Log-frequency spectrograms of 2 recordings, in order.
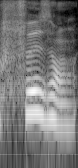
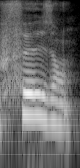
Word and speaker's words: faisons: Again, this, when we have an AI sound and there's another syllable, like here, it makes an E. So plus a second syllable. It changes the sound from E to kind of E.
